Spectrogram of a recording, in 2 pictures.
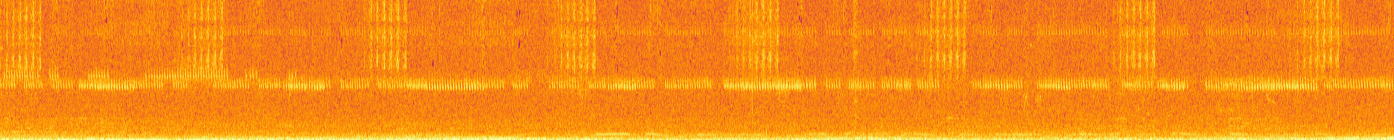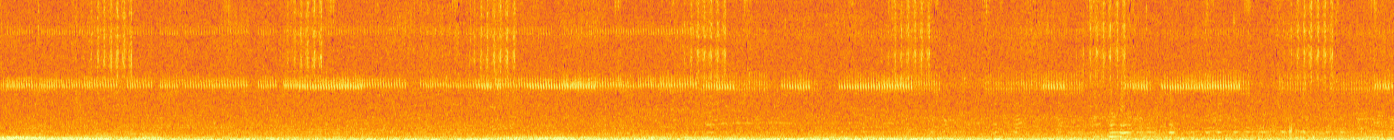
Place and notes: Lombron, France - Crickets
On a corner of the Lombron farm, small criquets are singing quietly. This is a peaceful evening in the farm.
